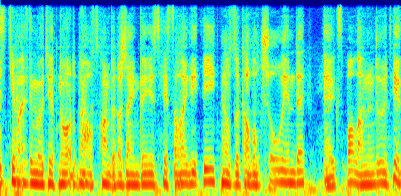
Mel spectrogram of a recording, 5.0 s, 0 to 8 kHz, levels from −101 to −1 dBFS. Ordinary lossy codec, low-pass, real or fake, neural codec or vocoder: none; 7.2 kHz; fake; codec, 16 kHz, 1 kbps, FunCodec, trained on LibriTTS, 50 frames a second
